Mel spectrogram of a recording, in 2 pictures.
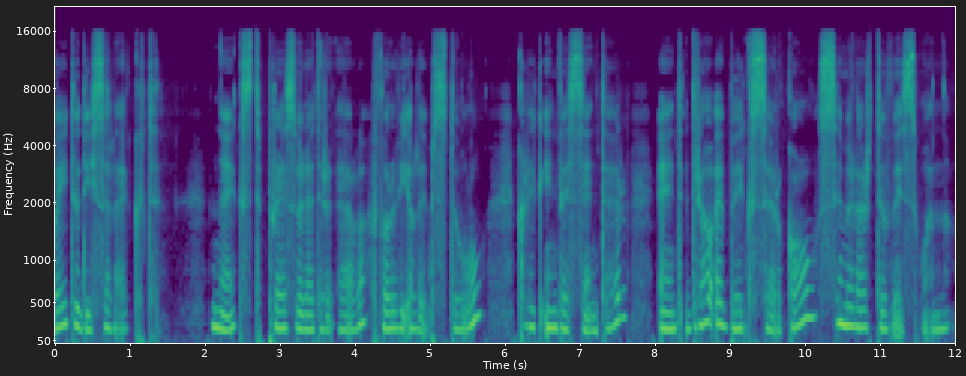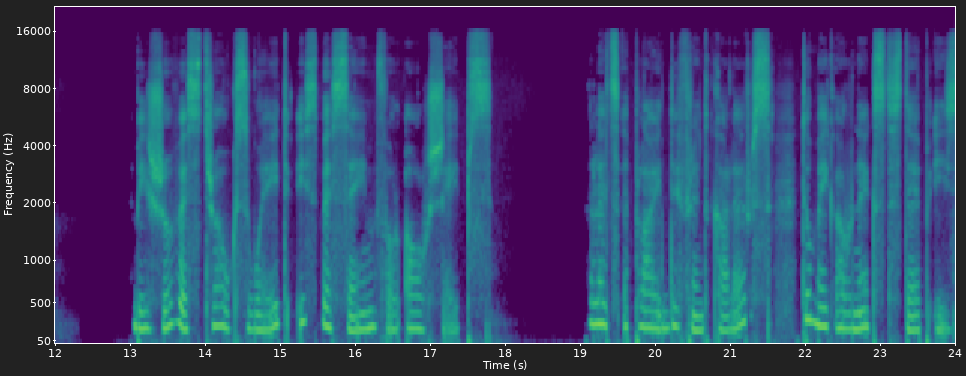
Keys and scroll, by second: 2.8 l.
